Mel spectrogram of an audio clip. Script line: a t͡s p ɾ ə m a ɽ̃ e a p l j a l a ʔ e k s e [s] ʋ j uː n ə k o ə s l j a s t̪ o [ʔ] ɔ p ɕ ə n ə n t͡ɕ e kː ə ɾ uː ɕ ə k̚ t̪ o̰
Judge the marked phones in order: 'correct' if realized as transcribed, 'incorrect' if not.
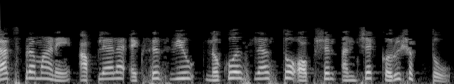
correct, correct

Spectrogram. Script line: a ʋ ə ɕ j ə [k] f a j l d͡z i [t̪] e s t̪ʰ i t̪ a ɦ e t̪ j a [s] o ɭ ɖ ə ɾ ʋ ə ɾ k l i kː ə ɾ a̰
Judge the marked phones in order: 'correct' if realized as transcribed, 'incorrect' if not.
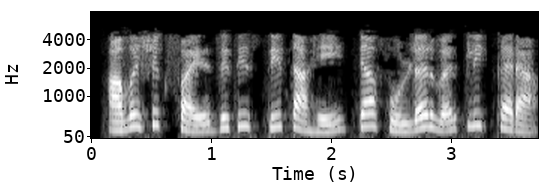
correct, incorrect: t̪ʰ, incorrect: f

